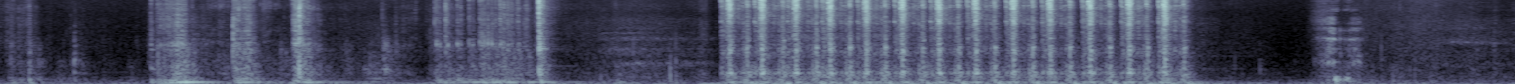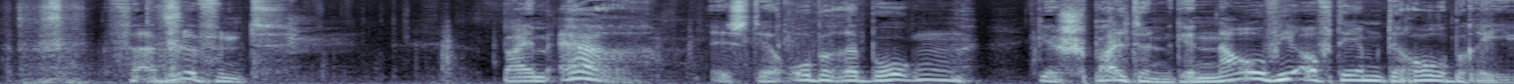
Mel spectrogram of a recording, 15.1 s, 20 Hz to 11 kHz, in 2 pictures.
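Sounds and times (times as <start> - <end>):
mechanical typewriter keystrokes: 3.6 - 6.0
speech: 8.2 - 9.1, 10.1 - 15.1.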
